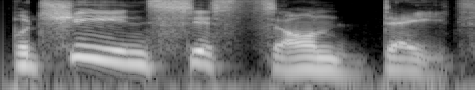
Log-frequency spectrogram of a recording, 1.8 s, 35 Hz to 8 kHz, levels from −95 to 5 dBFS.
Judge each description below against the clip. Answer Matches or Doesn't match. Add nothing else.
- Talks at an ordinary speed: Matches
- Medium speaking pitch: Matches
